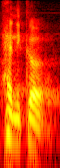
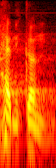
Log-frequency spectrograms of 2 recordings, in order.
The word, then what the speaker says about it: Henker: Henker. It's not Henkin. Yeah, Henker. So, it's more easy for you to remember this name, right? Henker. So, don't pronounce wrongly.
